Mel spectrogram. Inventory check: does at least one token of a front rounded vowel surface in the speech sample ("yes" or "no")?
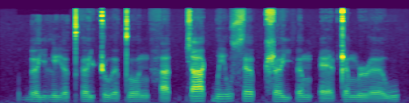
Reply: no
